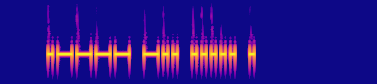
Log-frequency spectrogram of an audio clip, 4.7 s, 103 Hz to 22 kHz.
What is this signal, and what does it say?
Morse code, heard as a keyed tone, about 20 wpm, 700 Hz. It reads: 1D5E
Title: Four Challenging Letter-Number Combinations 20wpm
